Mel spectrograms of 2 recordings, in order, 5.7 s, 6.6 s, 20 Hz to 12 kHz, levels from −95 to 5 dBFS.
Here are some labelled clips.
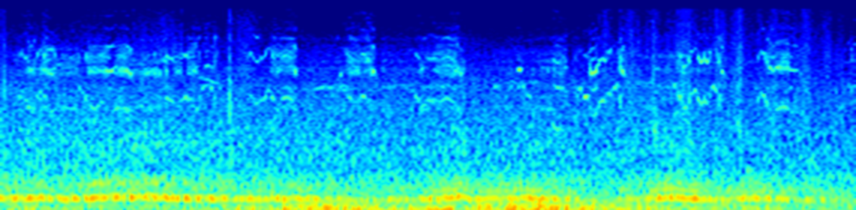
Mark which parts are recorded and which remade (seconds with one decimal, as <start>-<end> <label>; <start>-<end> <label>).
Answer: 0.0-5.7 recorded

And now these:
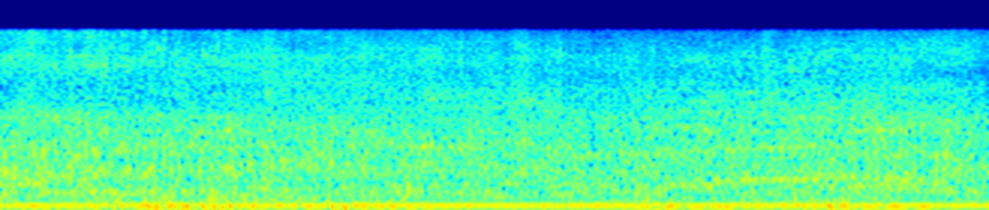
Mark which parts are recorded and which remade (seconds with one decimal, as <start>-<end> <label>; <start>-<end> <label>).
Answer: 0.0-0.5 remade; 0.5-1.5 recorded; 1.5-4.7 remade; 4.7-5.7 recorded; 5.7-6.6 remade

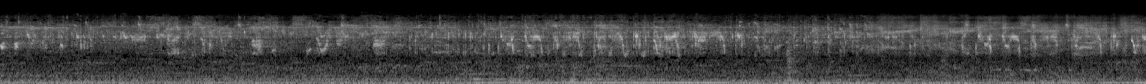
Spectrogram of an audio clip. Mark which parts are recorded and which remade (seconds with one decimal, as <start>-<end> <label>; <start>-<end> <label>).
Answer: 0.0-8.7 recorded; 8.7-11.5 remade

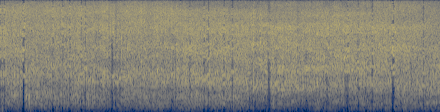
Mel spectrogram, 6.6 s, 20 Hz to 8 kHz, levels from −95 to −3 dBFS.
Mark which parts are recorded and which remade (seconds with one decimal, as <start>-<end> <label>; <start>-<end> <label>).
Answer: 0.0-1.3 recorded; 1.3-2.8 remade; 2.8-3.7 recorded; 3.7-5.2 remade; 5.2-6.6 recorded

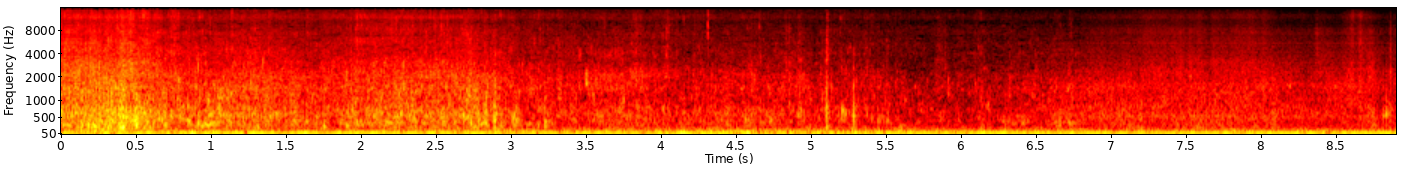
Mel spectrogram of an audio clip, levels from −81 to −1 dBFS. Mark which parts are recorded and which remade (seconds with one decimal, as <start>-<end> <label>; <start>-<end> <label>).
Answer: 0.0-6.8 recorded; 6.8-8.9 remade

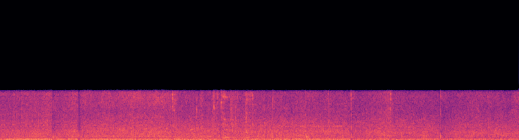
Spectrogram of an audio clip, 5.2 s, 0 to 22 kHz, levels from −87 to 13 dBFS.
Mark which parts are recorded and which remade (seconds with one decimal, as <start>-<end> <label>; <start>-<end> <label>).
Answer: 0.0-0.8 remade; 0.8-5.2 recorded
